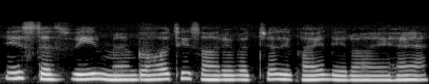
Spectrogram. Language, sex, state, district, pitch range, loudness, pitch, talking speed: Hindi, female, Rajasthan, Jaipur, 215-240 Hz, -13 LUFS, 220 Hz, 155 wpm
